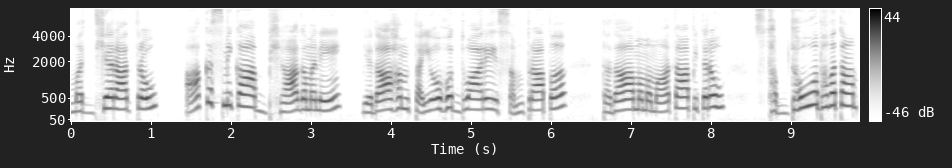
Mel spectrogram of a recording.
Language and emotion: Sanskrit, surprised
